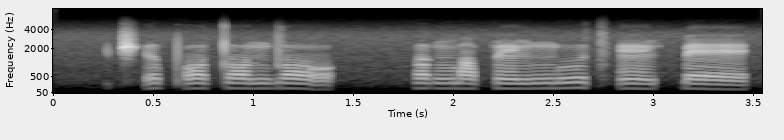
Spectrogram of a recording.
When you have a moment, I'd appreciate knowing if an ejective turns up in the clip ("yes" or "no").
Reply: yes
